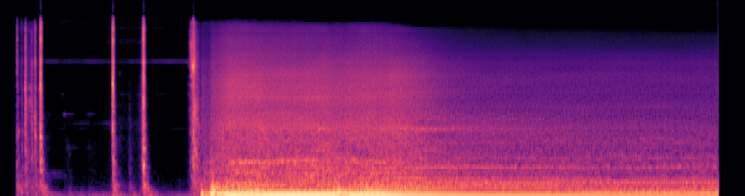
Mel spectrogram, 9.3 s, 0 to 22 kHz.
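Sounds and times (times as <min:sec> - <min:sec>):
jeep ignition: 0:00.2 - 0:04.9
jeep engine: 0:01.4 - 0:09.0.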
